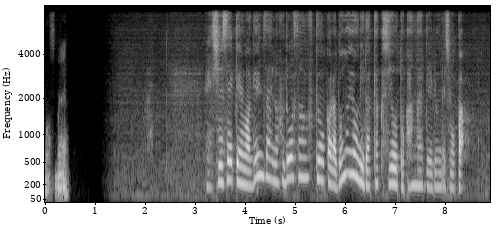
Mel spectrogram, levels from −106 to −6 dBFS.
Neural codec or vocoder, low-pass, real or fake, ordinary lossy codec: codec, 44.1 kHz, 2.6 kbps, SNAC; 7.2 kHz; fake; none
